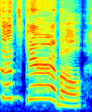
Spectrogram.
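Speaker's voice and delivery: high, loud mock horror; mock outrage. Real, not acted. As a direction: cry out in fake shock.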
